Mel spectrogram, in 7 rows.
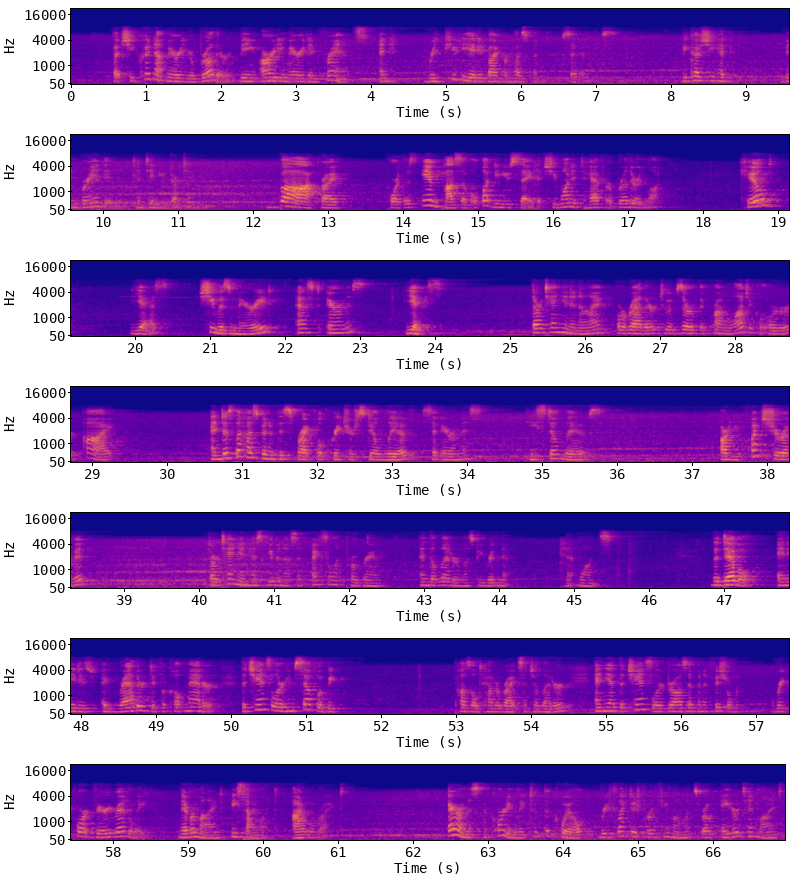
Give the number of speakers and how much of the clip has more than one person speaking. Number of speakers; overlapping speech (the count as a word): one, no overlap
